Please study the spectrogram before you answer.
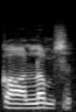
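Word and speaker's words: columns: madam comma through the कॉलम्स सीओ एल यू एम एन एस N silent है कॉलम माने होता है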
